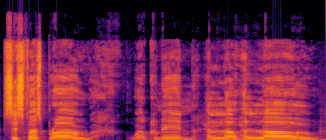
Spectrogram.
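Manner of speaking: loud, high, drawn-out greeting to the chat; booming streamer hello; excited welcome. Real, not acted. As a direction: throw a big welcome out to the viewers. Greeting viewers joining the stream.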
